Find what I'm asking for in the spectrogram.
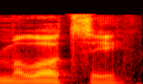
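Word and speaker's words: Mallozzi: Joseph Malozzi, or Malozzi, as it should really Malozzi. – Be pronounced.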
